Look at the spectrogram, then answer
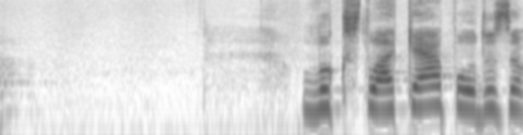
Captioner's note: rustling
